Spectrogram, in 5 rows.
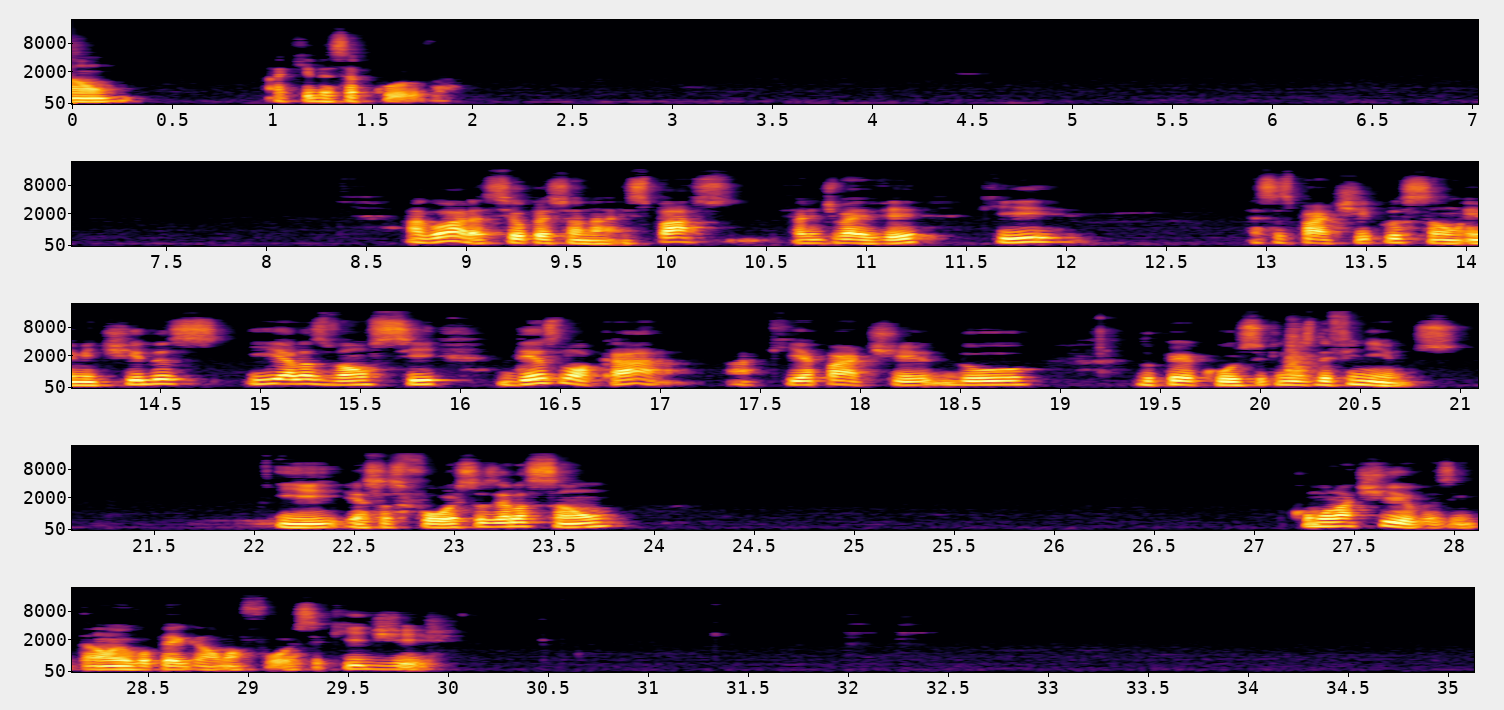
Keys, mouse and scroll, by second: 0.5 g, 1.5 click, 2.1 click, 2.7 g, 3.4 click, 4.1 ctrl+middle click, 5.0 ctrl+click, 5.2 ctrl+g, 5.8 ctrl+click, 6.3 click, 6.7 g, 8.0 click, 8.3 Tab, 11.7 middle click, 12.7-14.5 middle drag, 22.9 middle click, 23.5 shift+a, 26.2 click, 27.0 g, 27.8 click, 29.0 click, 30.5 7, 30.7 Return, 32.6 click, 33.3 click, 34.1 click.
